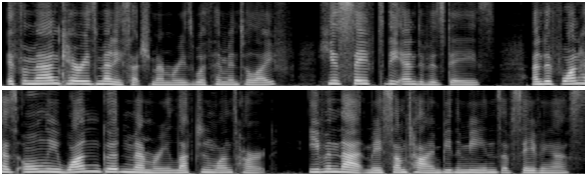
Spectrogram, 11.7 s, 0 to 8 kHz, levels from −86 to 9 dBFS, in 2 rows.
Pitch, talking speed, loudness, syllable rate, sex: 220 Hz, 215 wpm, -21 LUFS, 5.7 syllables/s, female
